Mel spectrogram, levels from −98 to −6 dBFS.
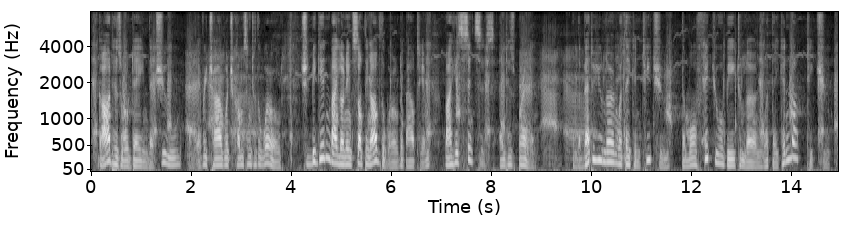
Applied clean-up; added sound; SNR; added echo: none; Cough; 15 dB; none.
